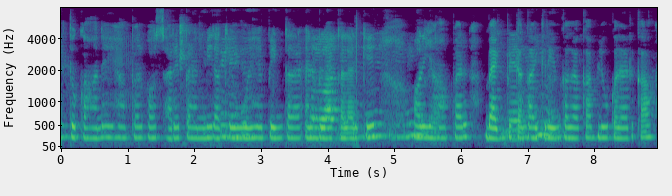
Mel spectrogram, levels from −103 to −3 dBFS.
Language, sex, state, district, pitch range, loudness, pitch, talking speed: Hindi, female, Uttar Pradesh, Jalaun, 225-235 Hz, -34 LUFS, 225 Hz, 200 wpm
